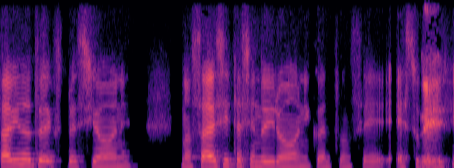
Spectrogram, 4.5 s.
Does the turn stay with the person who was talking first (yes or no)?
no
